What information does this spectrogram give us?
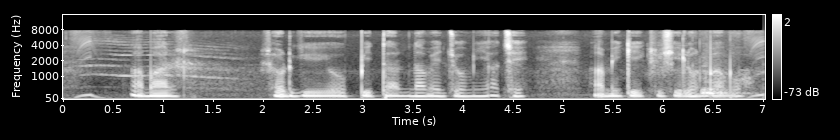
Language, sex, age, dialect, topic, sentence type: Bengali, male, 51-55, Rajbangshi, banking, question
